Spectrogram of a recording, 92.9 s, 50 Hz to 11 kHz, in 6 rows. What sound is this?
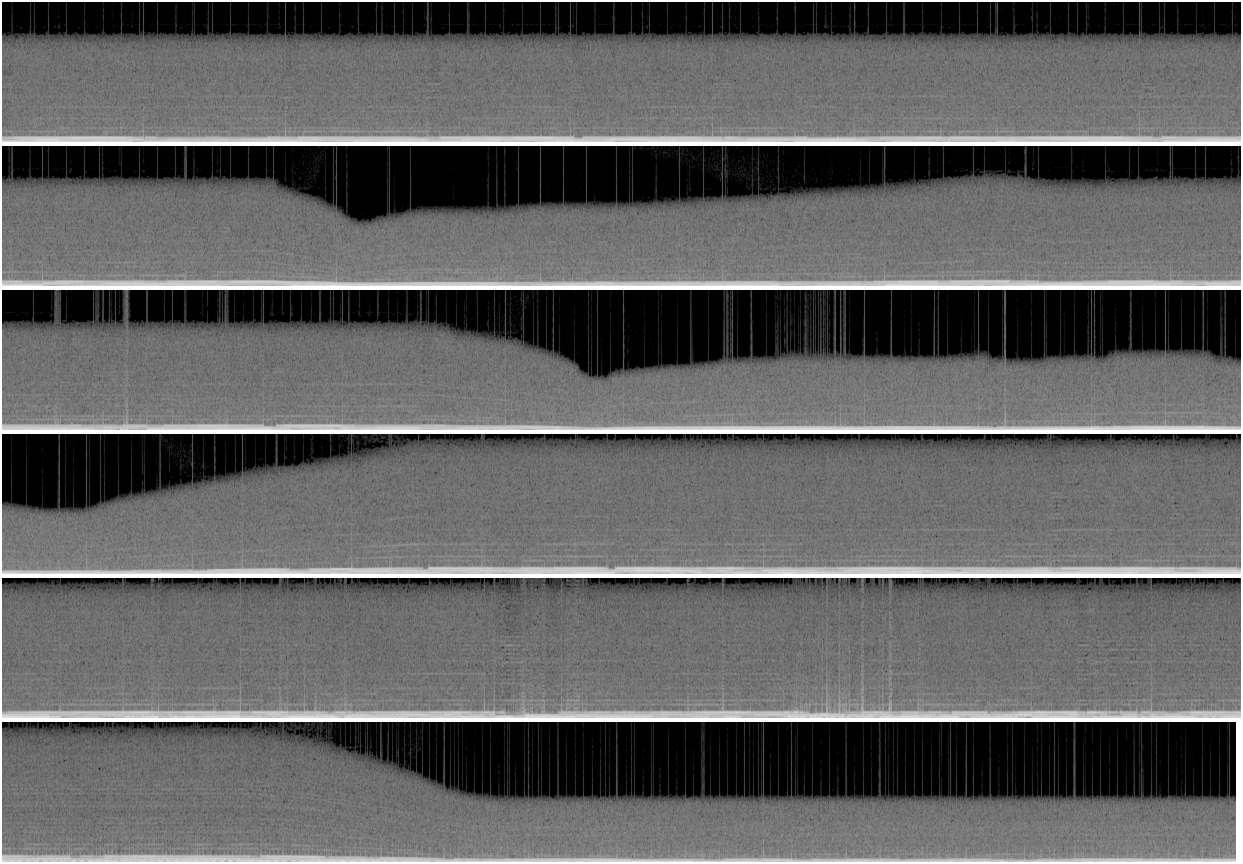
spaceship engine2
Unusual drone with artifacts created by altering header of non-audio file and processing.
